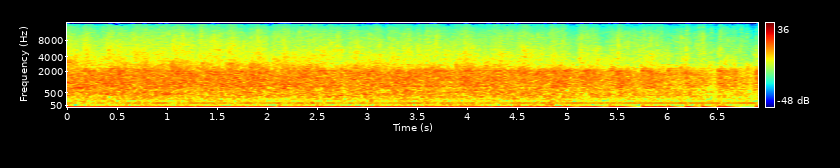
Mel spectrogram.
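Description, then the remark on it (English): An audience bursts into sustained, even applause for the choir, choir director and organist, at full strength for several seconds, many hands clapping together in a dense wash before easing slightly at the end. “And I want you to know, you have an outstanding choir, choir director, and organist, and I think it's okay to clap for them.”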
